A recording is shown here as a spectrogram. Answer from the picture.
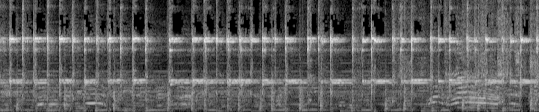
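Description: Live Tamil folk-drama music: a mridangam drum playing a fast, steady rhythm with constant jingling percussion and a wavering melody line above it.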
